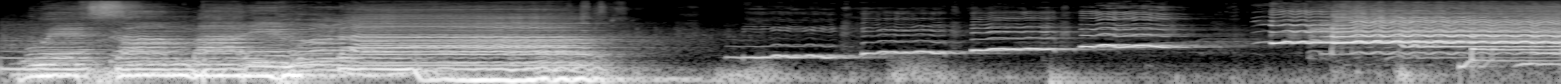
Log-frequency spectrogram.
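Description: A vocal group singing live. Several low voices hold chords at first. Then a woman's solo voice climbs step by step with vibrato, and about three-quarters of the way in the whole group comes back in loudly under a high held note.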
